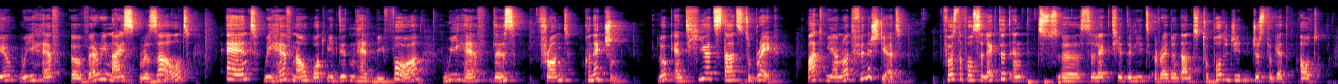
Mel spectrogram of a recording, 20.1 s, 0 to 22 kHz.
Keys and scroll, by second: 11.0 shift+e, 14.1 Tab, 15.1-16.5 typing.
